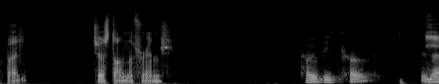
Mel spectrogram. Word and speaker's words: Etobicoke: Toby Coke? Is that like Etobicoke. Itoby? Oh, I see. Itoby Coke.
